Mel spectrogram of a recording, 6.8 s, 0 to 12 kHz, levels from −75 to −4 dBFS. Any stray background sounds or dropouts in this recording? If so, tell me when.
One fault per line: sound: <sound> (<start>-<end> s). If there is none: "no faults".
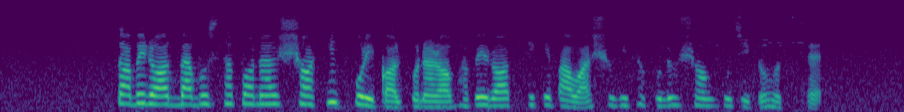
no faults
